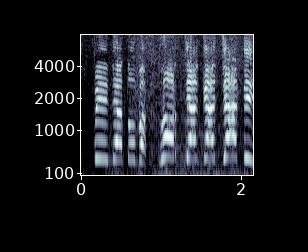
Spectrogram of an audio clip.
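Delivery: high, loud hype call; excited shout. Real, not acted. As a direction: yell the play as it happens. Caster calling a kill live.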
